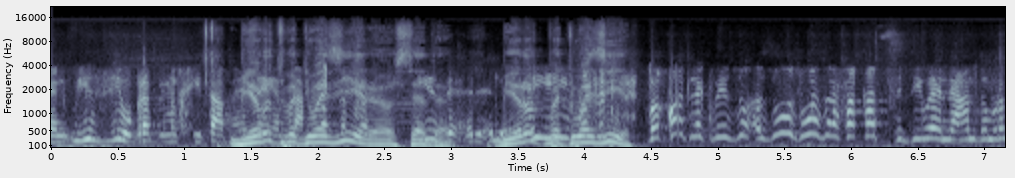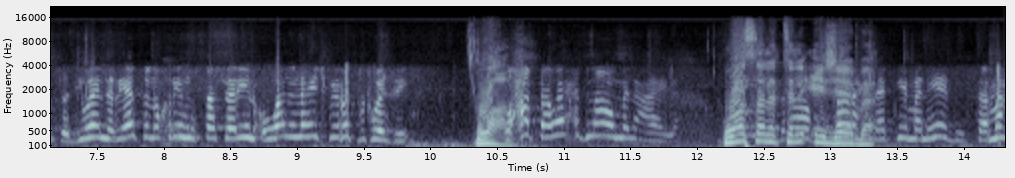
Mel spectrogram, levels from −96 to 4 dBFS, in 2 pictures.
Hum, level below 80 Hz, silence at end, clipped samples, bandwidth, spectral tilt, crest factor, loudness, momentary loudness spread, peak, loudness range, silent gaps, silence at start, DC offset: none; -42 dBFS; 0 s; under 0.1%; 15.5 kHz; -5 dB/octave; 14 dB; -28 LUFS; 10 LU; -12 dBFS; 3 LU; none; 0 s; under 0.1%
